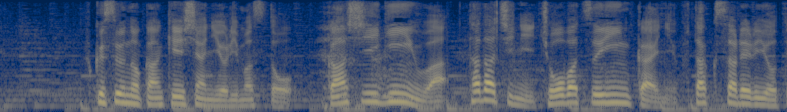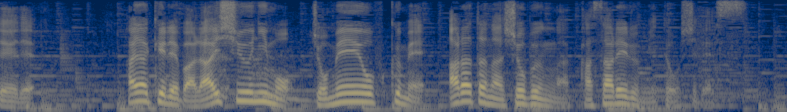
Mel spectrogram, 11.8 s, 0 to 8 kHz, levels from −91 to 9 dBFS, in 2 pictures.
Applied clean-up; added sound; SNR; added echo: none; Cough; 15 dB; none.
